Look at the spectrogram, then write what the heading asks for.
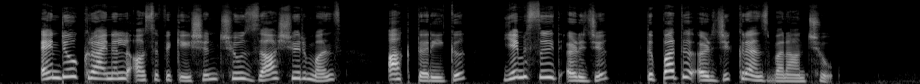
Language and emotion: Kashmiri, neutral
